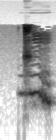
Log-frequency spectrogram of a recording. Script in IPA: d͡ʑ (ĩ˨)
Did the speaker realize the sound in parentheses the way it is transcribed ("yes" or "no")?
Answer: no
